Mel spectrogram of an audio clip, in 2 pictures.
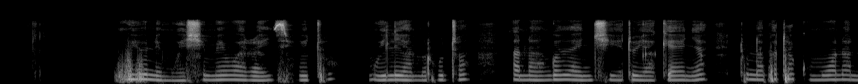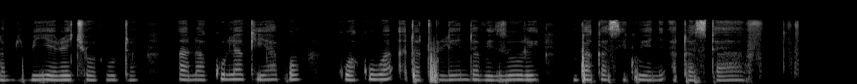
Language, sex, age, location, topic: Swahili, female, 18-24, Kisumu, government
